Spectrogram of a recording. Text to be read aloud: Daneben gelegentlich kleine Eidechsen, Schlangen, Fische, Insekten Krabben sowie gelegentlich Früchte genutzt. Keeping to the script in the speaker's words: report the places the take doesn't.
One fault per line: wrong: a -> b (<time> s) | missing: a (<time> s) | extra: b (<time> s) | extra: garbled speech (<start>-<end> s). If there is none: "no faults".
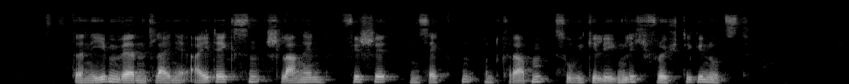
wrong: gelegentlich -> werden (1.2 s)
extra: und (4.8 s)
